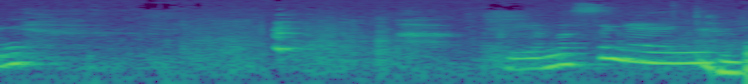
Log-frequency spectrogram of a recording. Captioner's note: laughs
